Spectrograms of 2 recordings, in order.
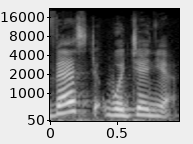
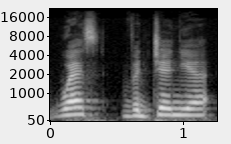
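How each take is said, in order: First: "West Virginia" said as "Vest Wirginia"; v opens "West", w opens "Virginia"; V and W swapped. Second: "West Virginia" with w first, then v; rounded w in "West", buzzed v in "Virginia"; correct W and V. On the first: Teacher imitating the mistake, V and W swapped. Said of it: "V and W全部反掉". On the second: Teacher giving the correct example, w and v in place. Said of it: "是这个V and W". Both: Shown as a demonstration.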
